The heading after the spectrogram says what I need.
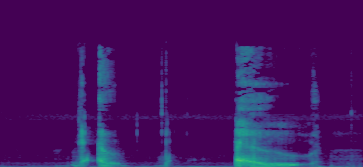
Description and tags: Part of the sounds being used in The Lingering video game coming soon to PC. Created using Audacity and raw voice recording.
Creature, Moaning, PostApocalypse, Roar, Scary, Scream, Survival, VideoGame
